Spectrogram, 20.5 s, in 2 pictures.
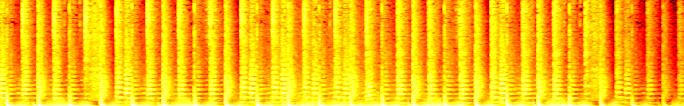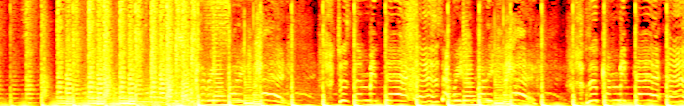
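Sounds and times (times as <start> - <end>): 
Top40 pop dance beat at 128 bpm: 0.0 - 20.5.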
